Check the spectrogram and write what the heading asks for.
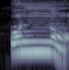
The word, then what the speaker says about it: অন্য: আর যদি ভাত অর্থ না হয়ে অপর বা ভিন্ন বা পর অর্থ হয়, তখন সেই শব্দটির উচ্চারণ হবে অন্য। অন্য, অথচ আমরা বলি অন্ন। অন্য উচ্চারণ এটি ভুল হবে, বলতে হবে অন্য।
